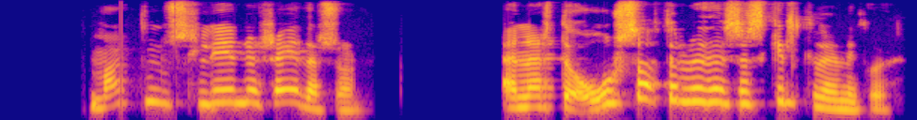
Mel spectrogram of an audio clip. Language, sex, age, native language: Icelandic, female, 40-49, Icelandic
